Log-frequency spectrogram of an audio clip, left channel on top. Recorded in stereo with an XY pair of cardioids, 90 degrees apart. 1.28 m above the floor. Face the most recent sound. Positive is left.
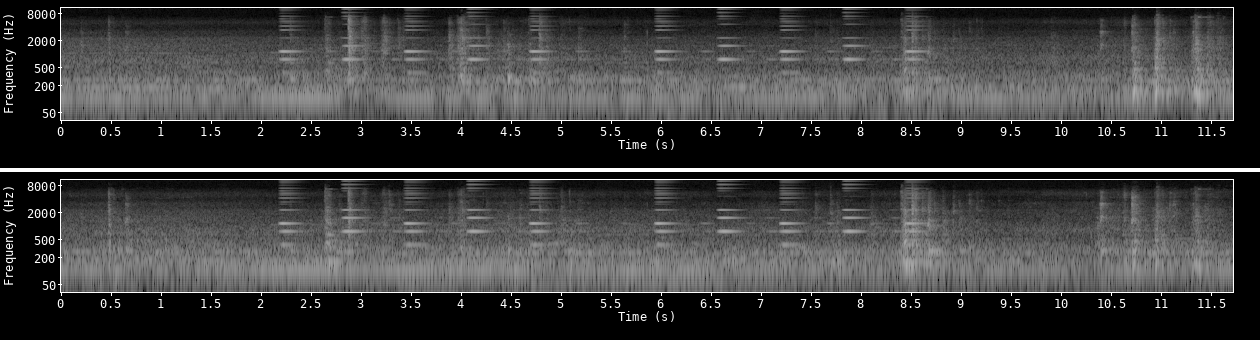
turn(degrees=-45)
